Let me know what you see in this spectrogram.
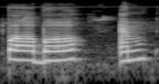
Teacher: जैसे प ब एम इन सब का साउंड जो है बायवियल के माध्यम से प्रोड्यूस किया जाता है। इसमें दोनों लिप्स एक साथ काम करते हैं। · बायवियल में जो है लोअर लिप्स और अपपर लिप्स के हेल्प से साउंड प्रोड्यूस किया जाता है। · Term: बाइलेअल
